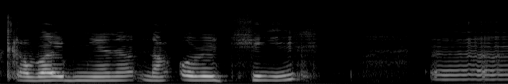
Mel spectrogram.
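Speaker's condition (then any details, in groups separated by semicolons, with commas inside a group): Cerebral palsy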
